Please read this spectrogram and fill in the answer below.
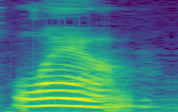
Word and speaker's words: lamb: when B comes after the letter M in a word we don't say it here are some examples lamb comb thumb remember with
